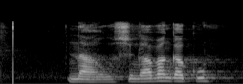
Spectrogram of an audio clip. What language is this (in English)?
Tsonga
